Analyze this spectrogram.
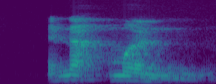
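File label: "enakmen", Malay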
